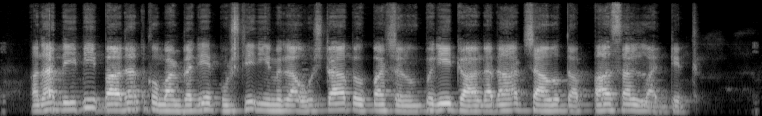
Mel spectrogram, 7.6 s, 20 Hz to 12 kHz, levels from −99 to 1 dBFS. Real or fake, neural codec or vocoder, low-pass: fake; codec, 24 kHz, 0.9 kbps, WavTokenizer, medium music audio release; 10.8 kHz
